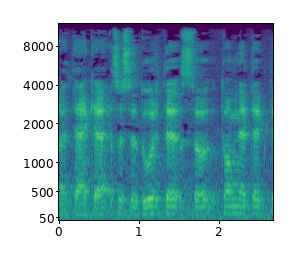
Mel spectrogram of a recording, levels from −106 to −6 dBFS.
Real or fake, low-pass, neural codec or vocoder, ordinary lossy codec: real; 10.8 kHz; none; MP3, 96 kbps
